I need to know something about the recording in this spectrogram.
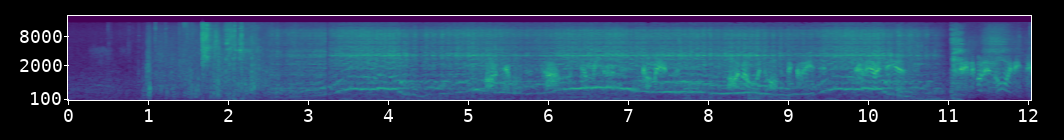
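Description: A pulley whirs and hisses as it slides fast along a steel cable.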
